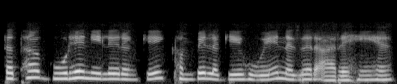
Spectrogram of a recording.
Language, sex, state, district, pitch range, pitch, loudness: Hindi, female, Uttar Pradesh, Lalitpur, 220-265 Hz, 240 Hz, -15 LUFS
